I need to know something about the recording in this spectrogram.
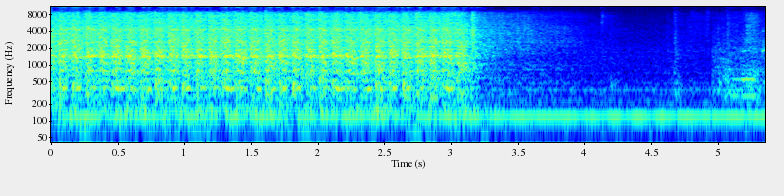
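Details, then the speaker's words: OBS crew cab truck sitting for years, weak batteries: starter spins engine an even three turns per second for three seconds but it never fires; crank no start, spark to be checked at number 1 plug. "Crank's good. Yeah. They're just not even trying."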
